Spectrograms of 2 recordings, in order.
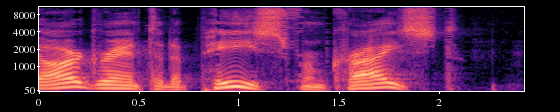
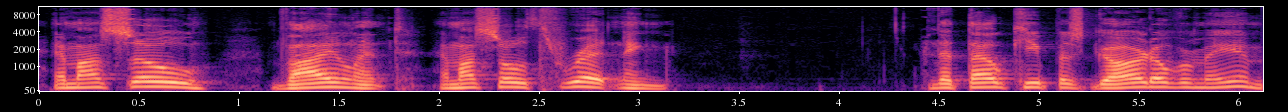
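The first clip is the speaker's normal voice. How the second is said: higher, rising plea to God; pleading scripture reading; 5 semitones higher than usual. Acted. Pastor reading Job's plea to God, higher and pleading. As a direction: ask God why, climbing in pitch.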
